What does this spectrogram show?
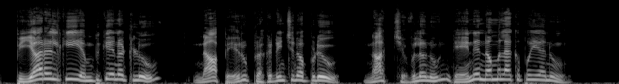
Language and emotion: Telugu, surprised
